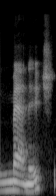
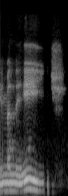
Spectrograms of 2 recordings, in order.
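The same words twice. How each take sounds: First: The stress is on the first syllable. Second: The stress is on the second syllable. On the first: The speaker calls it right. "say manage in the first syllable" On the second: The speaker calls it wrong. "some students struggle with pronunciation"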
